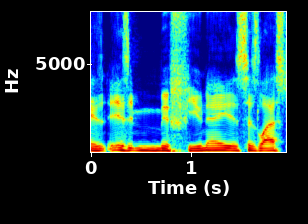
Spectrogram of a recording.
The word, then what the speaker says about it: Mifune: Is it Mifune? Is his last name something like that? Mifune, yeah.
